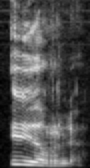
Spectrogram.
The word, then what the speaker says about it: hurle: And the third one, just so that you know, it starts with a silent H. So it's hurle.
